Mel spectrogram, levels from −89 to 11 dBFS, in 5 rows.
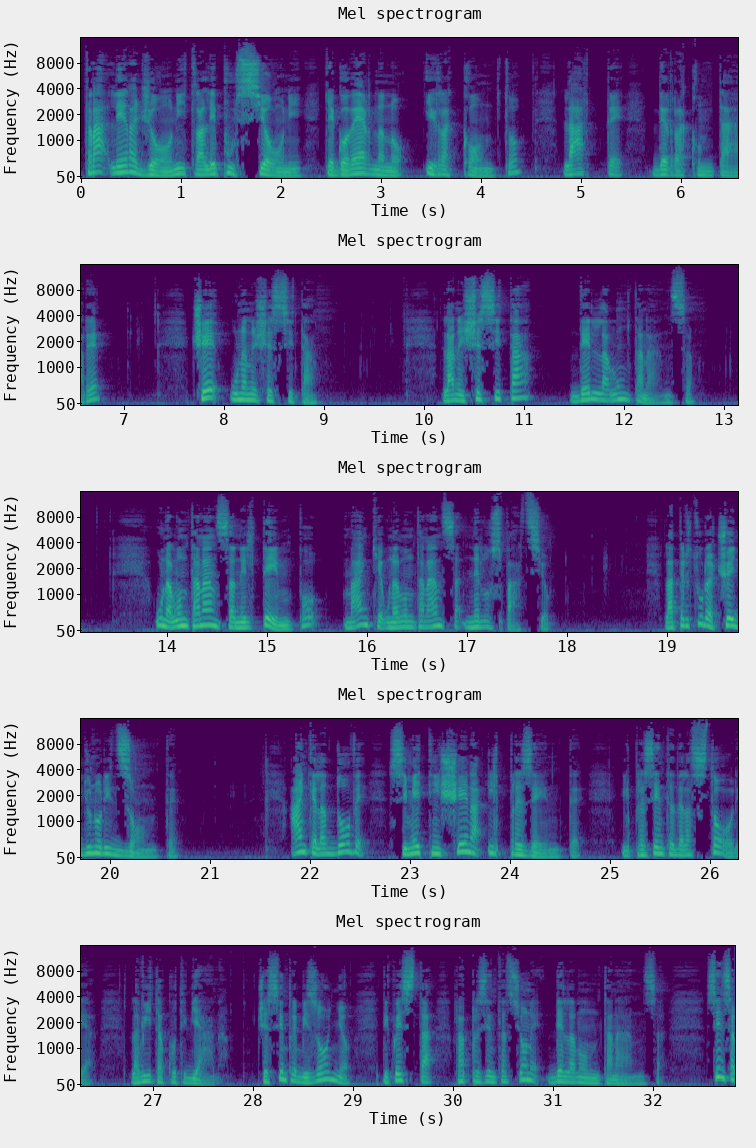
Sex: male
